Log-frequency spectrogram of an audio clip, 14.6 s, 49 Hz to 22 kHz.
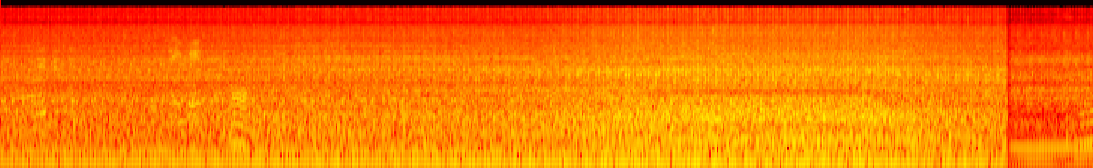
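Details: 2008 Toyota Fortuner diesel, previously crank no start blamed on pressure pump, after replacing a thin pinched O-ring: steady even clatter at idle with no stumbling or hunting; running properly now.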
